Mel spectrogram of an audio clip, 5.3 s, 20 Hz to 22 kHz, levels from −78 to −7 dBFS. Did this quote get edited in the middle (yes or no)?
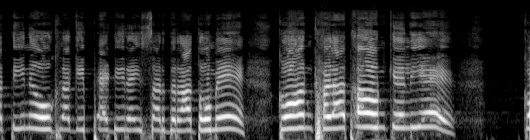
no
